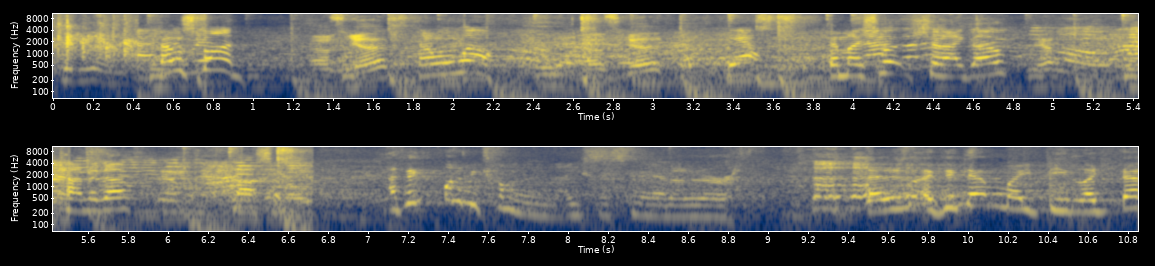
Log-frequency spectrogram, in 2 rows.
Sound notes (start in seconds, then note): 9.1 laughter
